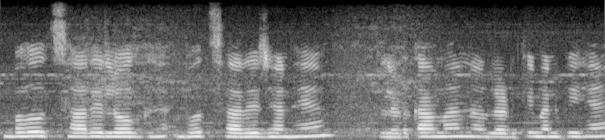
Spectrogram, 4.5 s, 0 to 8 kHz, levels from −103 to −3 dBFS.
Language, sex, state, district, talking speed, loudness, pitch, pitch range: Chhattisgarhi, female, Chhattisgarh, Sarguja, 185 wpm, -17 LUFS, 220 Hz, 215-230 Hz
